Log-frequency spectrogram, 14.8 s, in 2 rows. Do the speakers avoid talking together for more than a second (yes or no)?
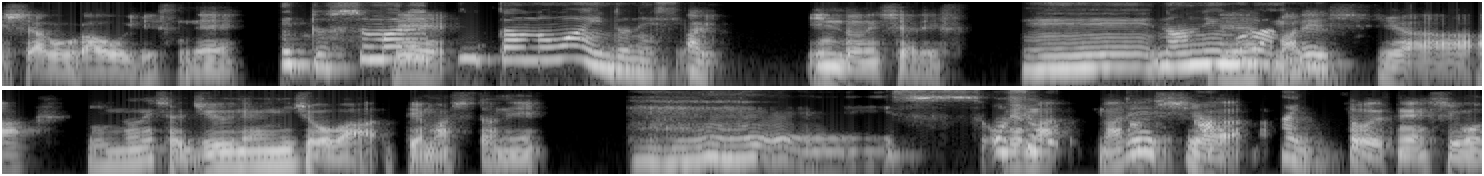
no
